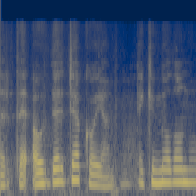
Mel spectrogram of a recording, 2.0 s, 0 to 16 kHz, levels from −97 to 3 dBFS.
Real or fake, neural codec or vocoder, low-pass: fake; codec, 16 kHz in and 24 kHz out, 0.6 kbps, FocalCodec, streaming, 4096 codes; 10.8 kHz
